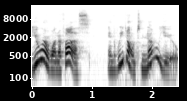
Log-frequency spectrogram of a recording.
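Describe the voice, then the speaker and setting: In a put-on character voice, a woman speaks with a high pitch at a moderate pace. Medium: read story. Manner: rough, bossy.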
